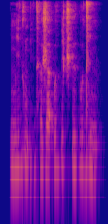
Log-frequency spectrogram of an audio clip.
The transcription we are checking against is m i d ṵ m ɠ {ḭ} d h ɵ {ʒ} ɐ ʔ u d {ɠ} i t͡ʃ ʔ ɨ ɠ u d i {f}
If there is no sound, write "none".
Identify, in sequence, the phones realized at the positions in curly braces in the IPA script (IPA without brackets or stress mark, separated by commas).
ḭ, ʒ, ɗ, m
